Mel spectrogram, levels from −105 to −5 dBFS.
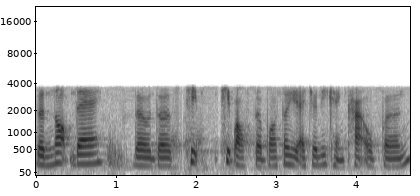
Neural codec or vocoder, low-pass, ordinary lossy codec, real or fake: none; 3.6 kHz; none; real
